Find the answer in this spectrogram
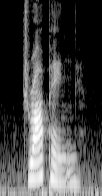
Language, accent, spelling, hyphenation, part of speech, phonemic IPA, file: English, General American, dropping, drop‧ping, verb / noun, /ˈdɹɑpɪŋ/, En-us-dropping.ogg
- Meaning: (verb) present participle and gerund of drop; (noun) 1. Something dropped; a droplet 2. A piece of animal excrement; dung 3. The act of something that drops or falls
